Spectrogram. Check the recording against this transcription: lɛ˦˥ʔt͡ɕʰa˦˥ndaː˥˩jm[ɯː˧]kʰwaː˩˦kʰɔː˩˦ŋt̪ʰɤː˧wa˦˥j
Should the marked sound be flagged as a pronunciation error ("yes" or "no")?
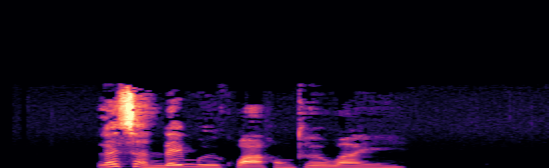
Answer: no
